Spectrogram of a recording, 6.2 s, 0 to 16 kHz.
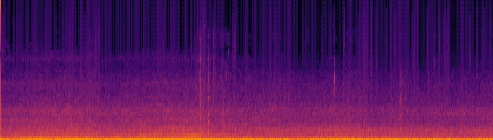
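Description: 2014 BMW 125d's four-cylinder turbodiesel heard inside the cabin under hard acceleration in third gear, its note climbing. About three seconds in it upshifts to fourth, the pitch drops, and the revs ease off toward the end as the car slows.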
